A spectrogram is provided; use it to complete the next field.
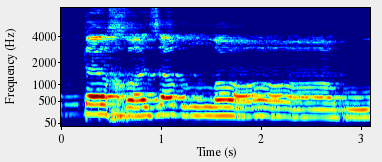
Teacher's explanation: Jadi bunyi huruf kha itu benar-benar berada pada posisi tenggorokan. Ya, seperti ada orang yang berdahak tapi dahaknya itu berada sakitnya di tenggorokan.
